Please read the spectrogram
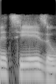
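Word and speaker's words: Nicieza: Fabian Nitziezza, welcome to the show.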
